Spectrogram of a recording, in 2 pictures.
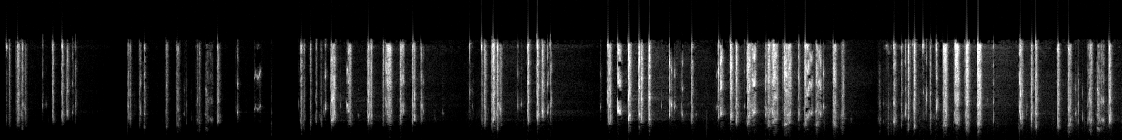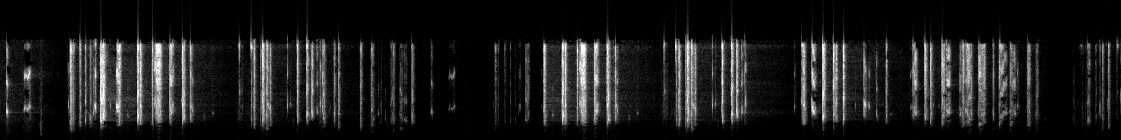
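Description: A mouse nibbling and gnawing on food: bursts of rapid crisp ticks, each a second or so long, broken by short pauses.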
